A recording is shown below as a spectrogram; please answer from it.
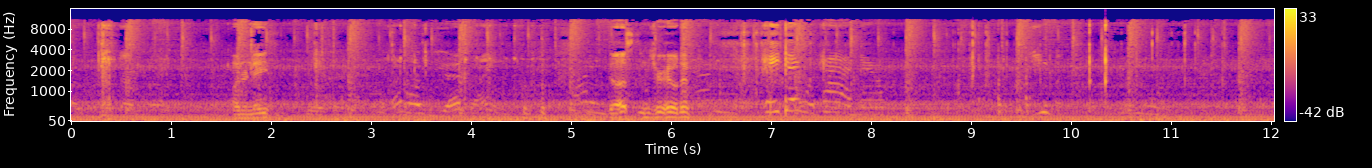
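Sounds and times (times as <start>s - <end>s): boat motor hum: 0.0s - 12.0s.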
